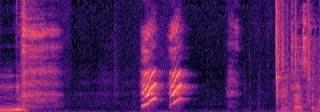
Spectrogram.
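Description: A person laughing: a held, drawn-out laugh sound ends with a breathy exhale, then come two short, high squeaks that rise sharply in pitch about half a second apart. Speech starts near the end.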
